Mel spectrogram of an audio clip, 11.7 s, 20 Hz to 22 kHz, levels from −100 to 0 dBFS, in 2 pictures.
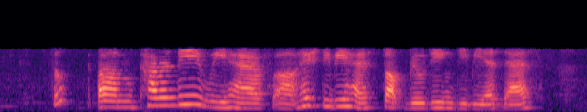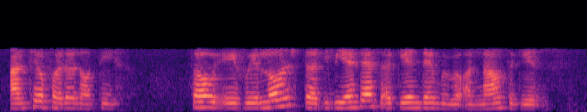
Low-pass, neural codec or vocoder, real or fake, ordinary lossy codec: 3.6 kHz; none; real; none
